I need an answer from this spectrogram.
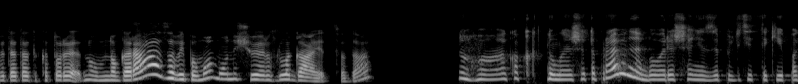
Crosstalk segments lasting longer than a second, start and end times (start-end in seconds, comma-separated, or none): none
